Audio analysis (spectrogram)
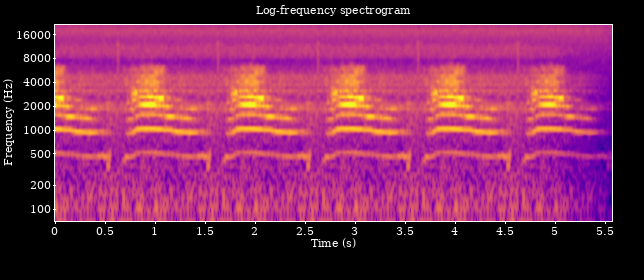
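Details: One cat's short meow, repeated identically about once a second, a clear harmonic mew with a slight rise then fall, fading out at the very end.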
